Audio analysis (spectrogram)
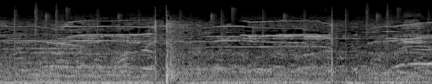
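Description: Firecrackers crack sharply twice, loud and near, over a dense, continuous roar of cheering cricket fans celebrating in a Siliguri street crowd, with constant crowd babble underneath.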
